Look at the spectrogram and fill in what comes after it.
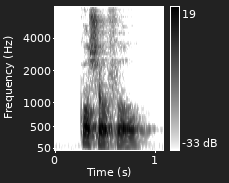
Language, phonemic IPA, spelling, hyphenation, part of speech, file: Dutch, /ˈkɔ.soːˌvoː/, Kosovo, Ko‧so‧vo, proper noun, Nl-Kosovo.ogg
- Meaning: Kosovo (a partly-recognized country on the Balkan Peninsula in Southeastern Europe)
